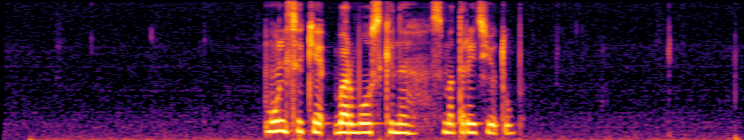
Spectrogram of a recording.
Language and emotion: Russian, neutral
